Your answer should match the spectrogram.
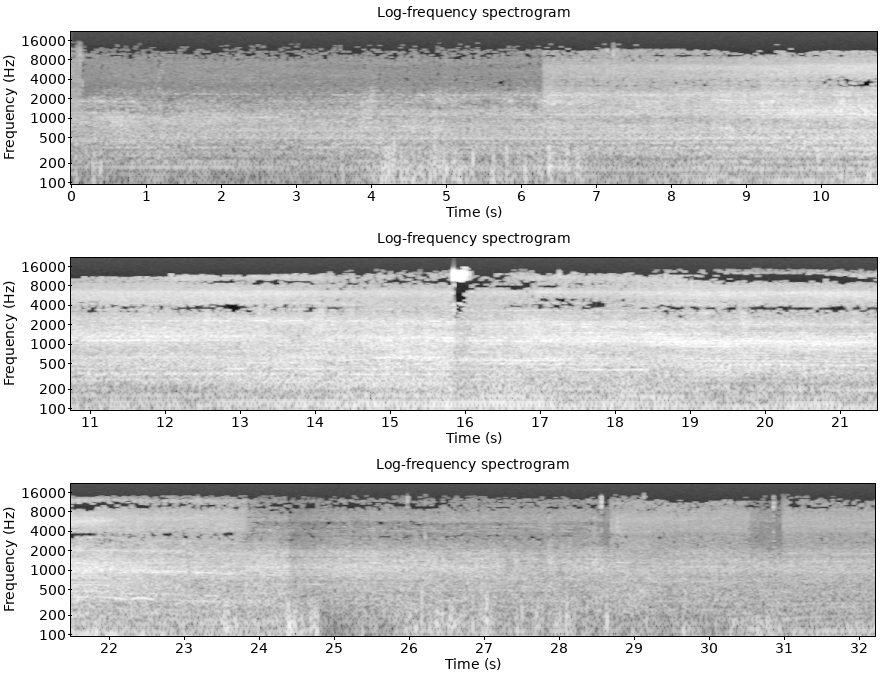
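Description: Rumble of a nearby road vehicle passing, with wind on the microphone. It builds for several seconds, is loudest in the middle and drops off abruptly near the end. There is one sharp click midway.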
